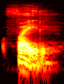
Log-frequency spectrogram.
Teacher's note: at the end of the syllable it is dark और वेलर्स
